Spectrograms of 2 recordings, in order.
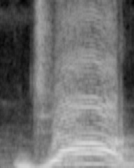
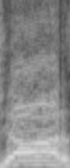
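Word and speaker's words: czar: Jar, this is Jar, C-Z-A-R, or T-Z-A-R, this is Jar. The king of Russia is called Jar. C or T is silent, it is not pronounced.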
